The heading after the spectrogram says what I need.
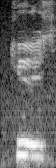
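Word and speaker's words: Tschüss: তা বুঝাচ্ছে কি চুজ চুজ হ্যাঁ মুখ ঠোট কিছুটা গোল করে ঠিক আছে চুজ হ্যা চু তো এইটা আপনাকে কিন্তু ভালোভাবে উচ্চারণ করতে হবে ওকে বিদায় দিয়ে দিচ্ছি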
